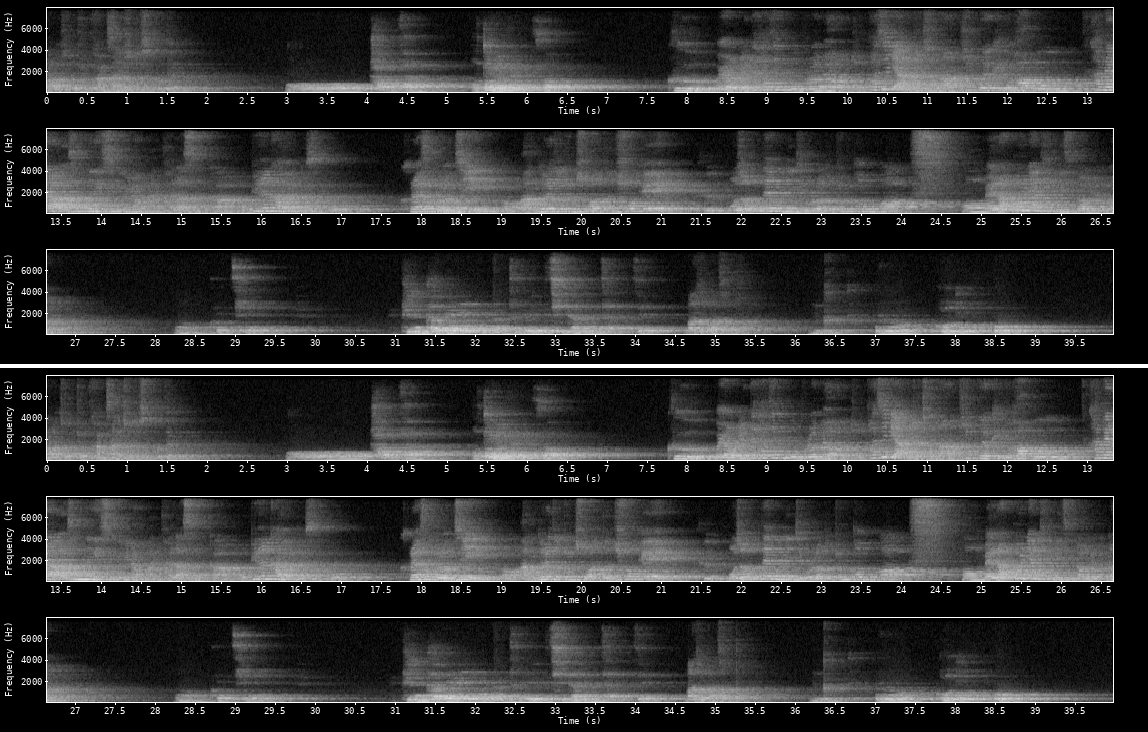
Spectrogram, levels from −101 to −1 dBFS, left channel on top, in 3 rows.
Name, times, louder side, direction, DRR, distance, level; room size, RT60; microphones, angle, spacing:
voice 1, 0.0-1.7 7.8-12.7 13.0-17.1 17.7-21.1 21.5-24.5 24.8-26.7 34.6-35.3, right 1 dB, 75° right, -7 dB, 0.5 m, -30 dB
voice 2, 3.0-4.7 5.3-6.3 28.2-29.4 31.1-34.1 36.2-36.5 37.0-37.4 37.8-38.7, equal, 45° left, -12 dB, 0.6 m, -28 dB
5.0 x 2.1 x 2.3 m, 2.5 s
head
